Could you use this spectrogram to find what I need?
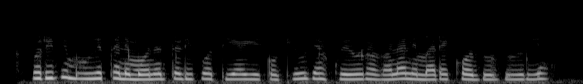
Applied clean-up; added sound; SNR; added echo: none; none; none; none.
